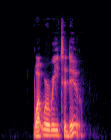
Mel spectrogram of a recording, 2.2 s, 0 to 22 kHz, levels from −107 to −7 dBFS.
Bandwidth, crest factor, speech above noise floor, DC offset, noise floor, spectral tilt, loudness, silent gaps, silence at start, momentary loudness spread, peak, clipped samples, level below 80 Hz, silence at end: 11 kHz; 22 dB; over 64 dB; under 0.1%; under -90 dBFS; -7 dB/octave; -26 LUFS; none; 0.7 s; 6 LU; -8 dBFS; under 0.1%; -70 dBFS; 0.6 s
